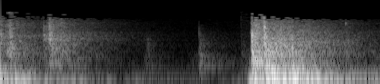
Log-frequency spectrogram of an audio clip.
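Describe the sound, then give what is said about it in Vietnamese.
A house door slams shut with one loud, abrupt, heavy bang, preceded by a few fainter thumps. “Tiếng đóng cửa rầm một cái.”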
